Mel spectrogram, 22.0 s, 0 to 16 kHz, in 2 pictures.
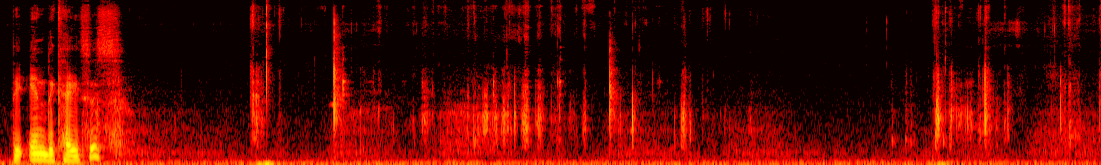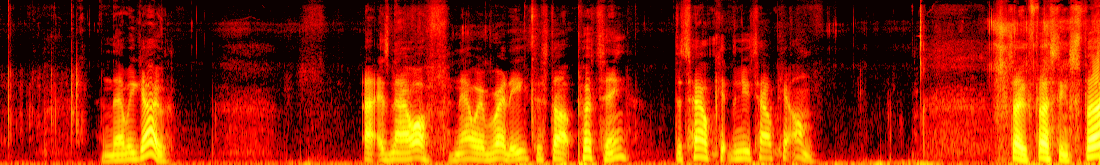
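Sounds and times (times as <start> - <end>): plastic plugs and wires rustling: 2.4 - 7.6, 8.6 - 13.2, 13.8 - 22.0.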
